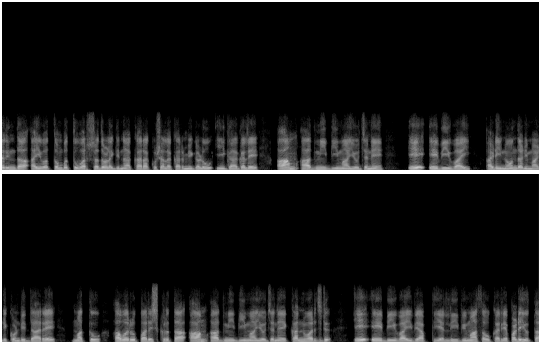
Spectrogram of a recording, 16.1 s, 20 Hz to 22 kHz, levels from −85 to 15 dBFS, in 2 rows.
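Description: Speech over an AMR wideband (HD Voice) link, with nothing above 7.4 kHz, and no technical faults to report.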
